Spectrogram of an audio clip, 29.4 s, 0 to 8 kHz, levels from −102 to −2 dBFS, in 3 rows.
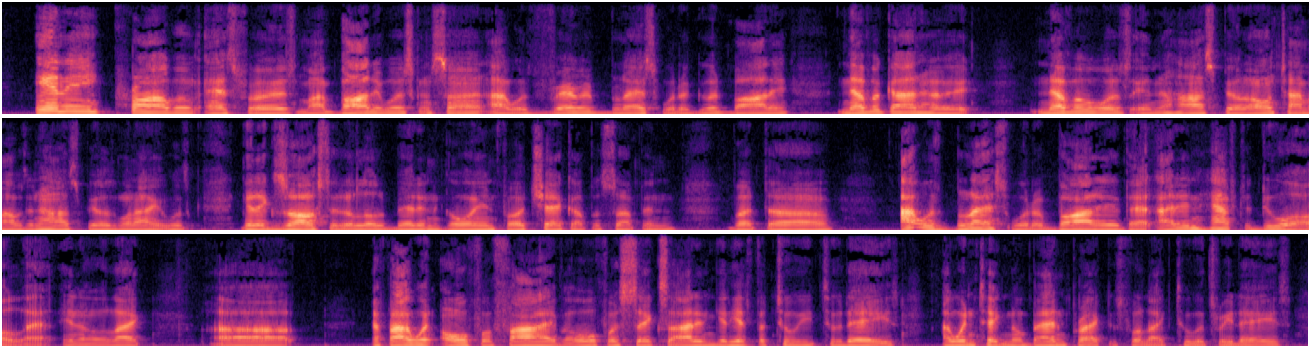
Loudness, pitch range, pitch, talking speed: -26 LUFS, 125-155 Hz, 135 Hz, 205 wpm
